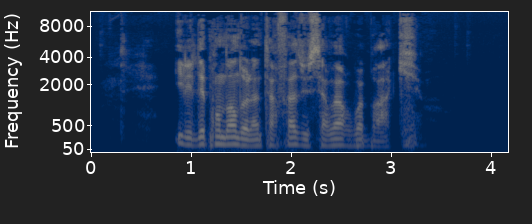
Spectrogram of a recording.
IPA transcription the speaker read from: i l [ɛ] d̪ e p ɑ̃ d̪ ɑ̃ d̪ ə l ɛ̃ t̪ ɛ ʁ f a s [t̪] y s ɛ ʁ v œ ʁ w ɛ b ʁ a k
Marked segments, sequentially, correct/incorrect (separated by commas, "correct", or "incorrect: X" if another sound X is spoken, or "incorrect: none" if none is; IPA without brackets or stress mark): correct, incorrect: d̪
